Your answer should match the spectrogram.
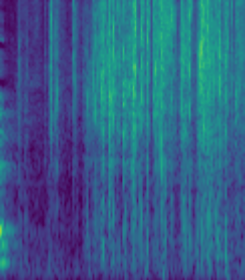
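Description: Foil wrapper of a trading-card pack crinkling and tearing as it is opened by hand. It makes a dense crackle that starts about half a second in.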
